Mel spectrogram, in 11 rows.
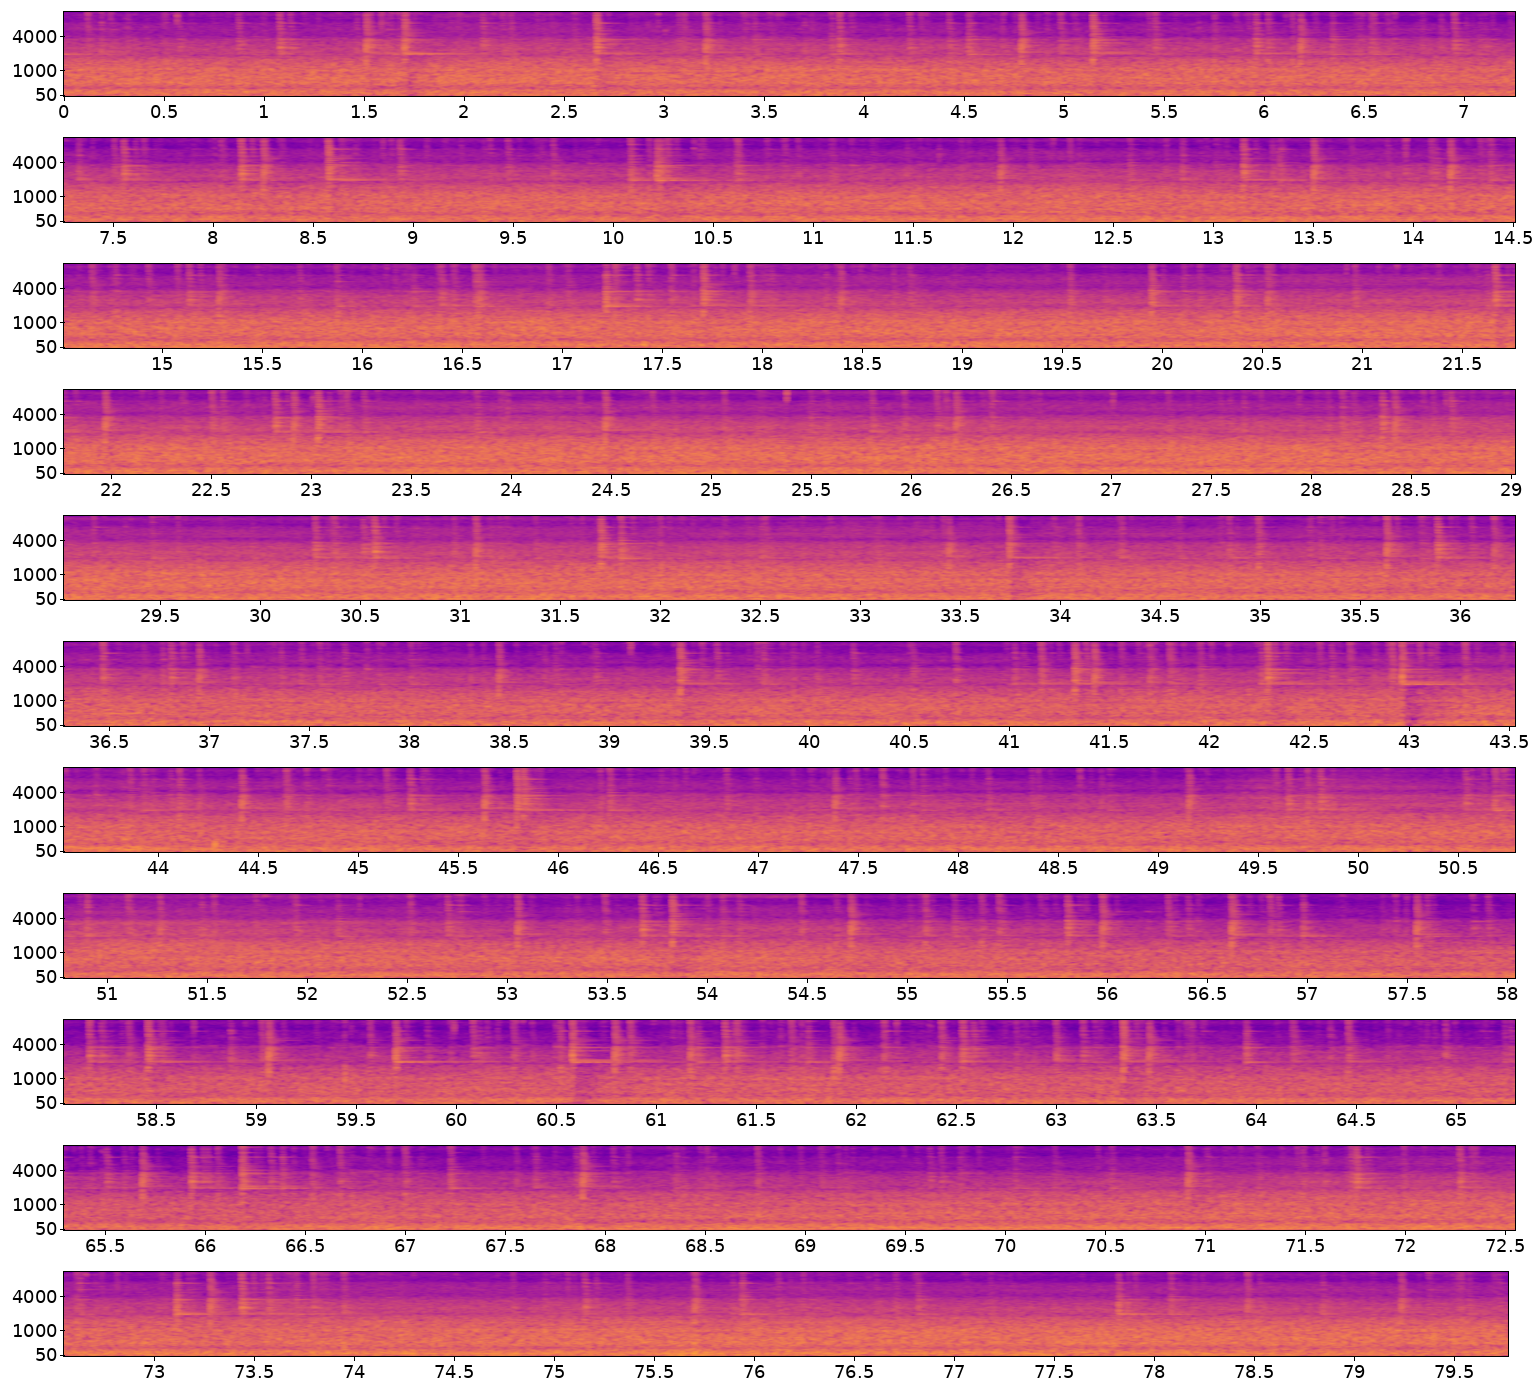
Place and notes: Apartment Rooftop, Raindrops making ping sound
저녁 아파트 옥상, 빗방울이 난간에 떨어지는 소리
서울, 대한민국, 11 August 2019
